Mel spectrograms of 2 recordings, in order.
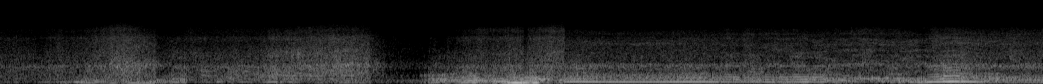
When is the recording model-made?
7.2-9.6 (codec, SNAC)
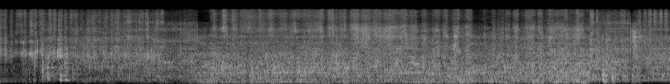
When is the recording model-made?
0.0-5.3 (codec, SNAC); 6.3-6.7

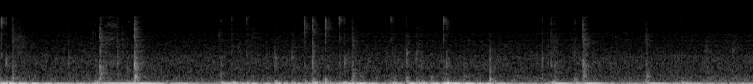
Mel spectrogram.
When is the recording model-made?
0.0-0.8 (autoencoder, DAC-VAE); 2.0-7.5

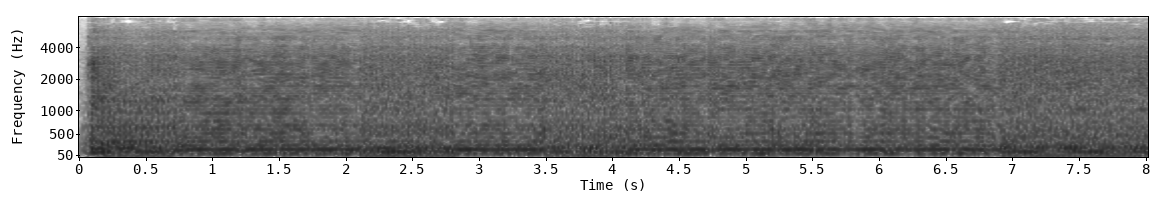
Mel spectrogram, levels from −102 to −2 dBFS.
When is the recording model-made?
0.7-2.1 (vocoder, HiFi-GAN); 2.8-3.5; 4.1-6.9

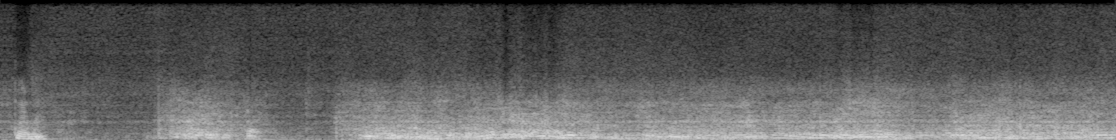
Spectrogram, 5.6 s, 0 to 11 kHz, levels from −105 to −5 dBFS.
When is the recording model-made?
0.0-5.6 (codec, SNAC)

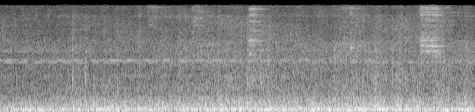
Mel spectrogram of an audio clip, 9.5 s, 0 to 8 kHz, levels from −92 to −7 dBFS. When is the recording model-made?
none

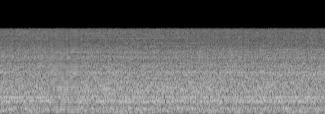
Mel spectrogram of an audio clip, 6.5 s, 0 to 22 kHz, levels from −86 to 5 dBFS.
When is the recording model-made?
1.0-1.6 (vocoder, HiFi-GAN)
